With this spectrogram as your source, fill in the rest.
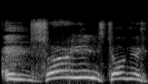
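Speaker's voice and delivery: high, dried-out, bone-dry throat voice. Showing the voice worked out for Game Genie: Game Genie voice with dried-up throat. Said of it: "I had the basis of the voice here".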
